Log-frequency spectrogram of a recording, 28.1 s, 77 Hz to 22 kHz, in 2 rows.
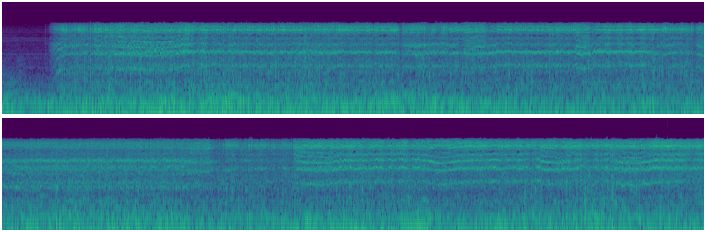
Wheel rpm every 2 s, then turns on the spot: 80, 220, 230, 230, 230, 230, 220, 190, 190, 230, 230, 230, 220, 220.
none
